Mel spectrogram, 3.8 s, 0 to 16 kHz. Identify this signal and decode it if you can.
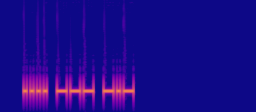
Morse code, heard as a keyed tone, about 25 wpm, 700 Hz. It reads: HOK
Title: Speed-Racing - Three Letter-Number Combinations - 20wpm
